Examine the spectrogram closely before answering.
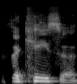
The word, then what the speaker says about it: Sekesa: And first of all, let me make sure I'm pronouncing your name correctly. Sekesa. Sekesa.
